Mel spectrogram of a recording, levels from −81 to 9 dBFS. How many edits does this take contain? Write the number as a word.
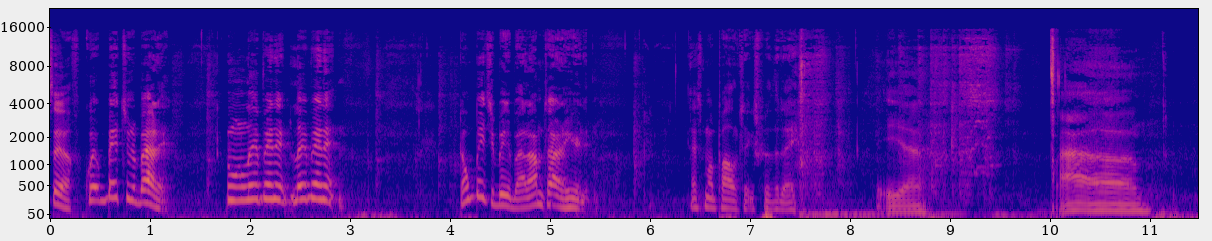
one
